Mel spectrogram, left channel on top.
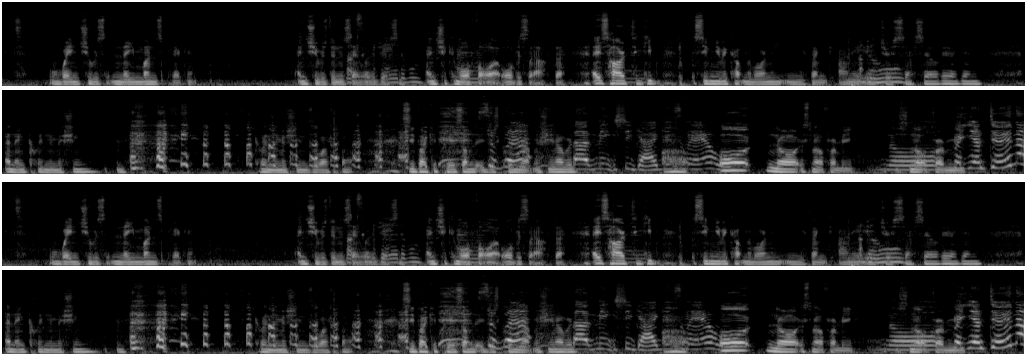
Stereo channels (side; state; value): both; normal; correlation 0.91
